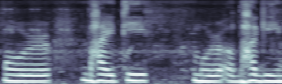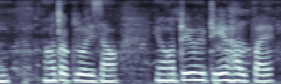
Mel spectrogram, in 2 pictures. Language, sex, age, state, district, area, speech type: Assamese, female, 18-30, Assam, Morigaon, urban, spontaneous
